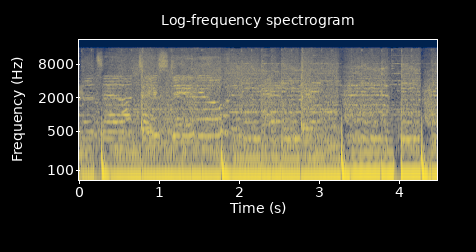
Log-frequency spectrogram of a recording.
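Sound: electronic music track playing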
